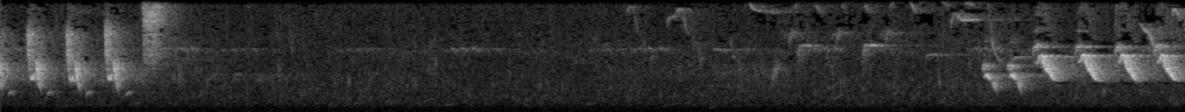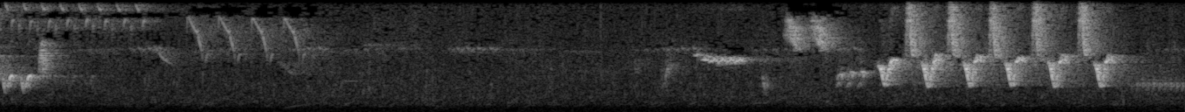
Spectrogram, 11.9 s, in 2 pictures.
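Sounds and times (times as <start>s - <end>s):
nightingale song: 0.0s - 1.2s, 3.2s - 8.5s, 9.1s - 11.8s.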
